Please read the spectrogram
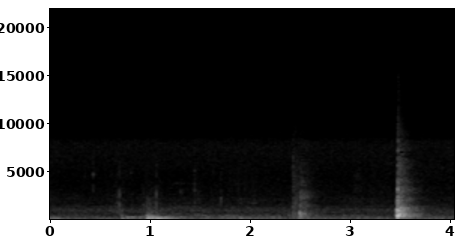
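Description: Handling noise: three separate knocks and thumps as the phone is picked up and moved away from a plate. The first is a low thump about a second in, and the sharpest and loudest comes near the end.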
